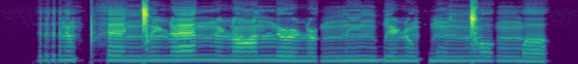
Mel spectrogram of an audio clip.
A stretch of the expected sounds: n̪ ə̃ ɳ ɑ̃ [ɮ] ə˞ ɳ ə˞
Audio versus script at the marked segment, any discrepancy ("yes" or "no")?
yes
